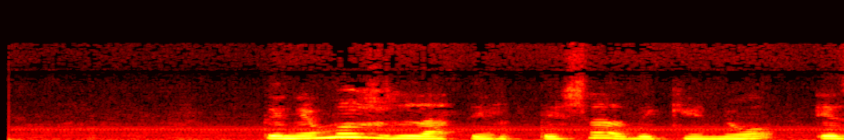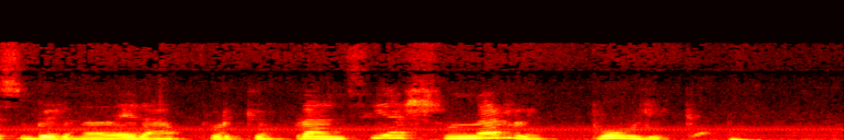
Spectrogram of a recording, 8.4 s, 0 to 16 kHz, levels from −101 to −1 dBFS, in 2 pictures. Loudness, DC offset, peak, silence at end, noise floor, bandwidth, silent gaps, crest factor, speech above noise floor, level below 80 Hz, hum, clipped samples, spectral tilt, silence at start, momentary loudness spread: -25 LUFS; under 0.1%; -8 dBFS; 0.45 s; -57 dBFS; 10.5 kHz; none; 16 dB; 33 dB; -48 dBFS; none; under 0.1%; -7.5 dB/octave; 1.3 s; 12 LU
